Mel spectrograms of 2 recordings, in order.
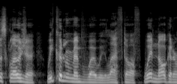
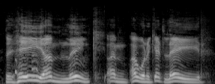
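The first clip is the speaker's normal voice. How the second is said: obnoxious, annoying cartoon dinosaur voice; 4 semitones higher than usual. Trying the nineties cartoon character voice on request, obnoxious Link voice. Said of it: "sort of like Barney the dinosaur, but more obnoxious".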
